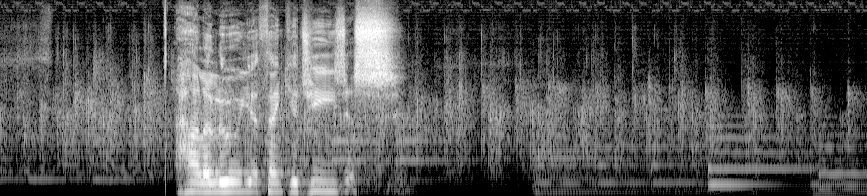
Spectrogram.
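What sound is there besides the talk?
audience applauding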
